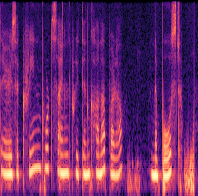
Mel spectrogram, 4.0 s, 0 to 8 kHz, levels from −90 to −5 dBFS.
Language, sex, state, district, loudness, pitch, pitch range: English, female, Assam, Kamrup Metropolitan, -15 LUFS, 245 Hz, 230-265 Hz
